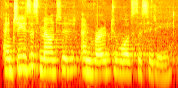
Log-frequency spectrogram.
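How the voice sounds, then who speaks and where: A woman's voice: mid-range voice, moderate pace, darkish tone. Woman narrating scripture in an echoing church hall. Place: large church, live reading. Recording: reverberant church hall, faint noise.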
